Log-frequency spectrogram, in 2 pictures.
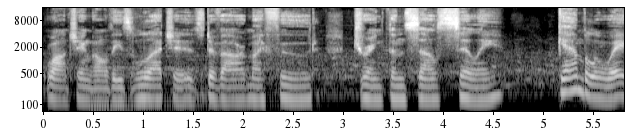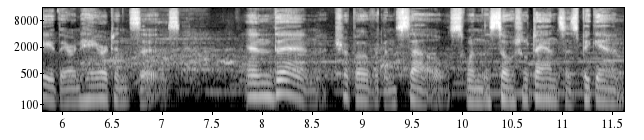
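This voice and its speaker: A woman playing a haughty, cynical noblewoman in an audio drama, with an arch, aristocratic and deliberate manner. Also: extremely low pitch, music in the background, full character voice. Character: haughty, cynical, insistent noblewoman, lady of the house.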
